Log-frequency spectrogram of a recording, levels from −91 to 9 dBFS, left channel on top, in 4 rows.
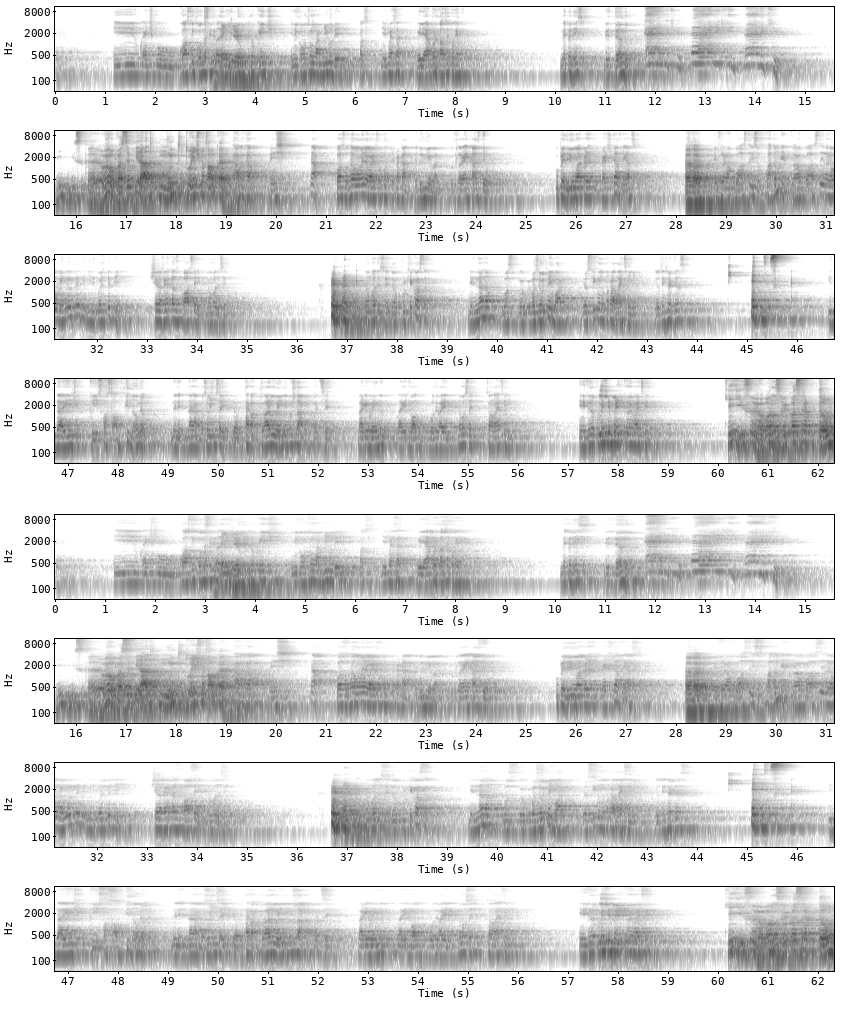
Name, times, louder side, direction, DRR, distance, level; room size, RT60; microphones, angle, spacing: voice 1, 1.2-4.4 4.7-8.3 10.1-10.6 11.0-14.5 16.5-16.9 19.1-20.2 20.7-20.9 21.2-24.3 25.6-27.2 28.8-32.6 33.1-34.6 37.4-38.6 39.4-41.4 41.7-42.8 43.1-43.8 46.6-48.6 49.1-52.3 52.8-55.9 57.2-58.7, left 2 dB, 65° left, 4 dB, 0.7 m, -41 dB
voice 2, 3.2-3.7 15.6-19.1 28.2-28.6 36.7-37.3 45.1-45.6 57.6-57.9 60.2-62.3, left 2 dB, 45° left, 6 dB, 1.0 m, -31 dB
18.0 x 10.5 x 3.8 m, 2.6 s
head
